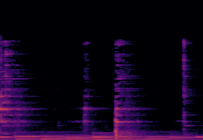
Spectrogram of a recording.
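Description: A ceramic bowl and spoon clinking as the bowl is set down: a ringing clink at the start, another about a second in, and a light tick near the end. Soft piano music plays underneath.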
